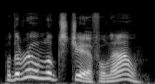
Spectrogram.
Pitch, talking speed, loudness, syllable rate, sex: 205 Hz, 230 wpm, -17 LUFS, 5.1 syllables/s, male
